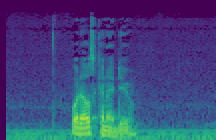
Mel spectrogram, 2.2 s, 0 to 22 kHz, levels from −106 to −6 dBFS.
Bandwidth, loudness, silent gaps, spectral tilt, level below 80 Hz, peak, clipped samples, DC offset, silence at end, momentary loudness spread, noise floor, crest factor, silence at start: 14.5 kHz; -26 LUFS; none; -7 dB/octave; -44 dBFS; -8 dBFS; under 0.1%; under 0.1%; 0 s; 23 LU; -43 dBFS; 20 dB; 0.1 s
